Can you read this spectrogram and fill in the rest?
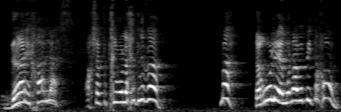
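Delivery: high-pitched, insistent command; God demanding faith. Acted. God telling Israel to walk alone, insistent demand. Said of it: "מה הקדוש ברוך הוא אומר".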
